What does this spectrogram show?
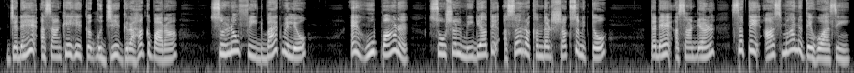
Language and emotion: Sindhi, happy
